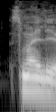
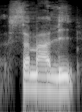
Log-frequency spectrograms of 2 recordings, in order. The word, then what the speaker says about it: Smiley: La prononciation française, c'est Smiley. Ah ouais? Ouais. Les Français disent que je m'appelle Smiley. Son nom de famille, c'est Smiley. Mais en Wow. Tunisie, je suis Samali avec le A.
